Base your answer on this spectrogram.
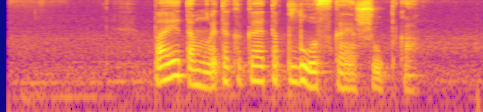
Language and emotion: Russian, angry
